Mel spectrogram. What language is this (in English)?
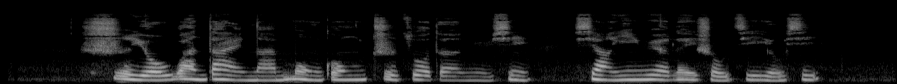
Chinese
